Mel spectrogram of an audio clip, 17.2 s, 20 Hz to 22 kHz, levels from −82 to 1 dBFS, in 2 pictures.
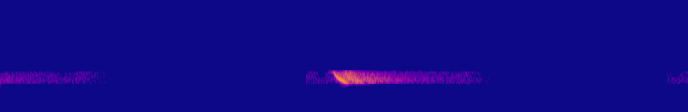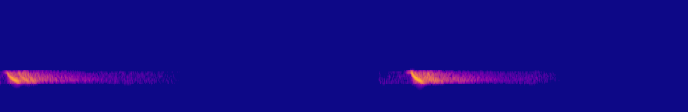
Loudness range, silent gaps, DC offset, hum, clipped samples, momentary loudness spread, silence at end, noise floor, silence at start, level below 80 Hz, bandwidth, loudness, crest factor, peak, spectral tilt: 10 LU; 6.46-8.33 s, 11.44-13.33 s; under 0.1%; none; under 0.1%; 27 LU; 2.8 s; -90 dBFS; 4.15 s; under -90 dBFS; 1.7 kHz; -24 LUFS; 26 dB; -8 dBFS; 19 dB/octave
